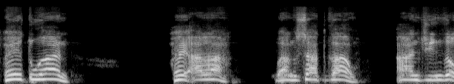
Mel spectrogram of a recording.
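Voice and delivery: high-pitched retold cursing at God; angry cursing. Preacher recalling how he cursed God, angry. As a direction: re-enact an outburst hurled up at heaven. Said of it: "saya maki-maki Tuhan".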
